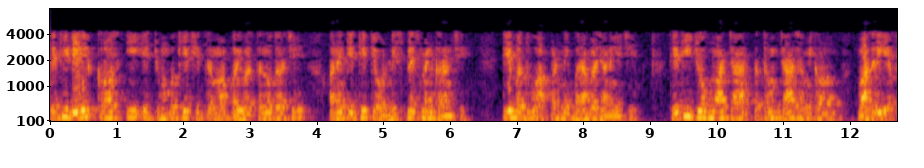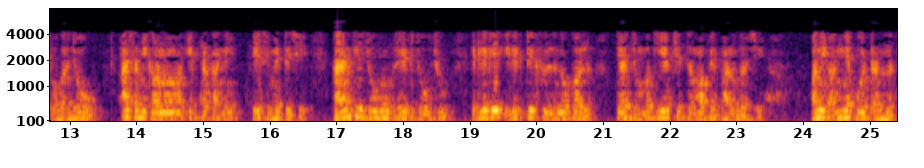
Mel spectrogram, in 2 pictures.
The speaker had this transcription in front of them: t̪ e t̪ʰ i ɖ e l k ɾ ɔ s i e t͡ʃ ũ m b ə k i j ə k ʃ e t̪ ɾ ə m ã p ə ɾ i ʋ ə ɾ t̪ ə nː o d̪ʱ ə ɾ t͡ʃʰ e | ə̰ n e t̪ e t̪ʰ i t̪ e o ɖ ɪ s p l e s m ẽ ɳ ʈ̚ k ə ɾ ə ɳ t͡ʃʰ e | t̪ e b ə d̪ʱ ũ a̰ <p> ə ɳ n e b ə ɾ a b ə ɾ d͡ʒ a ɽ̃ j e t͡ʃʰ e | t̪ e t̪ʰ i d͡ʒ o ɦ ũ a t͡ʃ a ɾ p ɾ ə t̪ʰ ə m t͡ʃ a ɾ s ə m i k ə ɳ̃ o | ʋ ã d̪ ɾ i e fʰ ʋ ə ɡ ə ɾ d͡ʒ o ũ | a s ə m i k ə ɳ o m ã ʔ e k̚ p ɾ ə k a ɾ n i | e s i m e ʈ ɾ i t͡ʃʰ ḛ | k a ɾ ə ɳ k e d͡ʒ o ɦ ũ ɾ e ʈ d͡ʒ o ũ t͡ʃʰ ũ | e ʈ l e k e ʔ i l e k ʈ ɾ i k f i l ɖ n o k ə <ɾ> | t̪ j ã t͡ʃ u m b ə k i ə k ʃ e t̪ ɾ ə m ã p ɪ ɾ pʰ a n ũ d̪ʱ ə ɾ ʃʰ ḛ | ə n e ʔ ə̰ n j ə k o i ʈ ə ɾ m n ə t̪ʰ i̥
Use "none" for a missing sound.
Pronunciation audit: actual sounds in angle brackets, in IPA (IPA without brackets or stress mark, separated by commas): p, l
